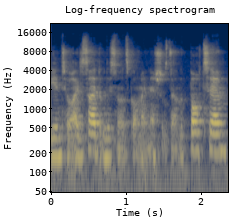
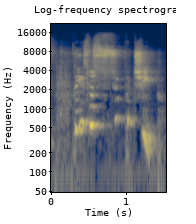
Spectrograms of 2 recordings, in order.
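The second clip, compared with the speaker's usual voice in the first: squealed delight; slower than usual. Acted. Gushing over cheap gel pens.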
